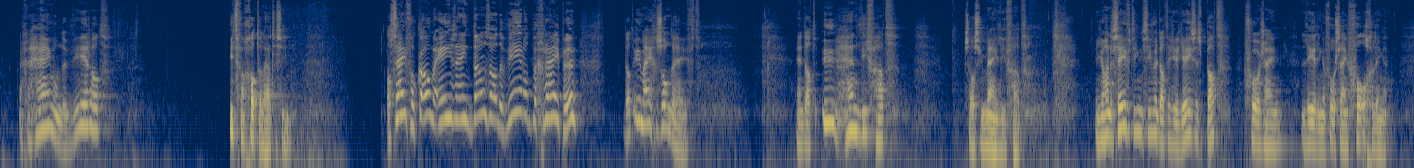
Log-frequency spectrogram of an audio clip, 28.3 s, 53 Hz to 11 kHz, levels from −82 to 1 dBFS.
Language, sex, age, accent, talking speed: Dutch, male, 60-79, Dutch, 110 wpm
